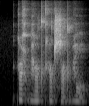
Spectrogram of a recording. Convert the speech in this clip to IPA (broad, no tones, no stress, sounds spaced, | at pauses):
q ɐ ħ bʱ a tˤ qʰ i tˤ ʃ o tˤ bʱ e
